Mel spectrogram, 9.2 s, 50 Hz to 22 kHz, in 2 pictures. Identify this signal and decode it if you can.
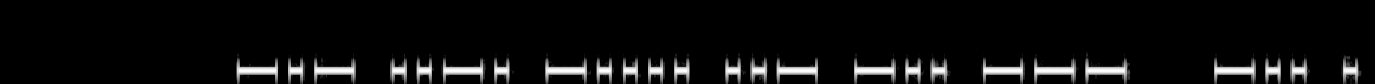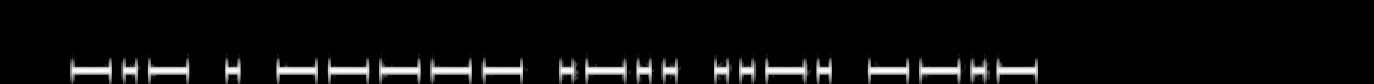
Morse code, heard as a keyed tone, about 28 wpm, 700 Hz. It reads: KF6UDO DE KE0LFQ
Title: USA Callsign DE Callsign 28wpm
